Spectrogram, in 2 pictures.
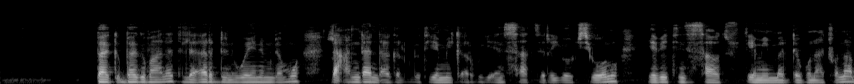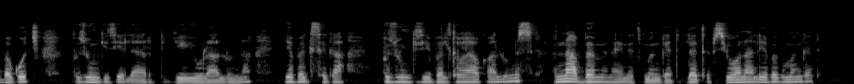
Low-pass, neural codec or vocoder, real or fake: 7.2 kHz; none; real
